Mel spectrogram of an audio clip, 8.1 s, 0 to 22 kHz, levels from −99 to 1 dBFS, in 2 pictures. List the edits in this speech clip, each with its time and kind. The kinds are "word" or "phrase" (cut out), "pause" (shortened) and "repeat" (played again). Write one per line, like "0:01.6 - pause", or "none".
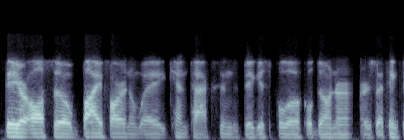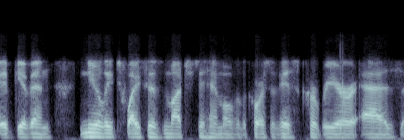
none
